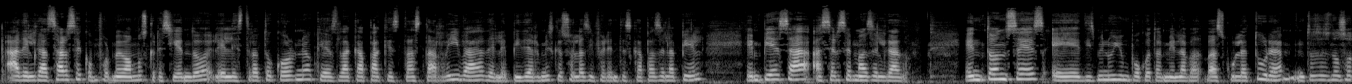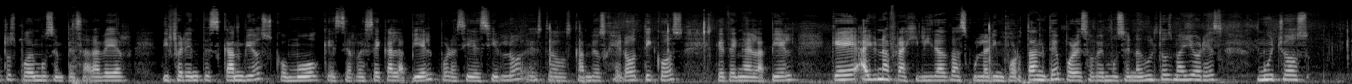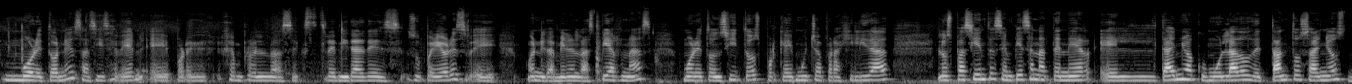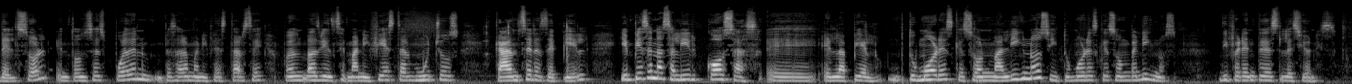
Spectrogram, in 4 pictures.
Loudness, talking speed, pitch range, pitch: -22 LUFS, 160 wpm, 180-205 Hz, 185 Hz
